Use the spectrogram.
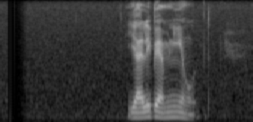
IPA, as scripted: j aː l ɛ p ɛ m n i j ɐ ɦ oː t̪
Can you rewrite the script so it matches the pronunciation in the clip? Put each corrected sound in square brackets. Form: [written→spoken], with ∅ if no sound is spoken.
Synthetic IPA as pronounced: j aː l [ɛ→i] p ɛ m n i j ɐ ɦ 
